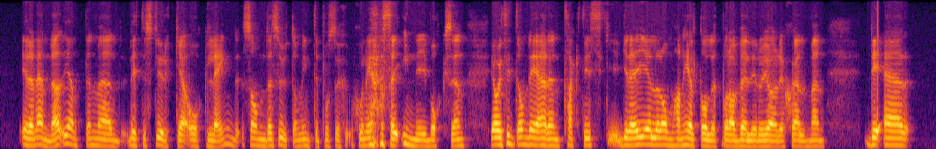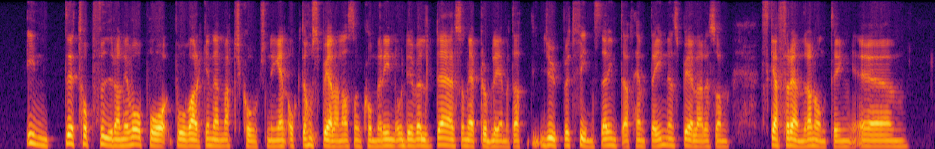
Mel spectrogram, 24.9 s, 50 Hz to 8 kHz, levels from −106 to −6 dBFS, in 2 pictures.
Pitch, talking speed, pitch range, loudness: 125 Hz, 190 wpm, 115-135 Hz, -21 LUFS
